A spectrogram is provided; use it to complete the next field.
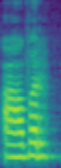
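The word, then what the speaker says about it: hour: जैसे कि आवर, एच क्या है, साइलेंट है, इसलिए आर्टिकल एन का यूज़ किया गया है।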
